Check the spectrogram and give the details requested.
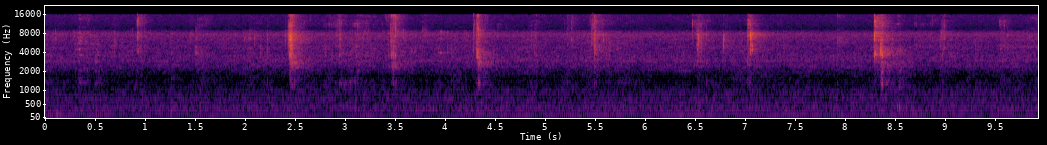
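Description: Quiet eating sounds: scattered sharp mouth clicks and smacks of chewing biryani rice eaten by hand, over a low steady hum.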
